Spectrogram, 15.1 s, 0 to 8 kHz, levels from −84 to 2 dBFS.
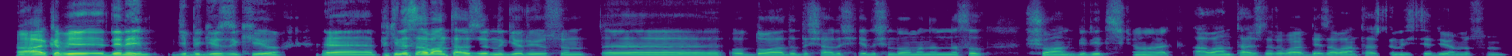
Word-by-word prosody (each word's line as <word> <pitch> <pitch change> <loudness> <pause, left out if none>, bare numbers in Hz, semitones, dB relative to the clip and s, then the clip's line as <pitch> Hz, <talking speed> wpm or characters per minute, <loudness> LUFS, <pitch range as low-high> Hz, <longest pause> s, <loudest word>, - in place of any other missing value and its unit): Harika 110 +3 +6
bir 110 -1 +8
deneyim 120 +1 +6 0.2
gibi 115 +1 -3
gözüküyor. 105 -4 -1 0.4
Eee, 100 -1 +1
peki 140 +4 0
nasıl 160 +3 +5
avantajlarını 120 -9 +4
görüyorsun? 105 0 -6
Eee, 90 -2 -4
o 90 -2 -9
doğada 90 -1 -4
dışarıda 90 0 -8
şehir 185 0 -11
dışında 95 - -10
olmanın 95 0 -7
nasıl 115 +4 -7 0.4
şu - - -7
an 90 -1 -6
bir 90 -2 -8
yetişkin 90 0 -8
olarak 80 -2 -9
avantajları 85 -2 -6
var? 80 -2 -5
Dezavantajlarını 80 0 -8
hissediyor 80 0 -10
musun? 80 +1 -16
95 Hz, 110 wpm, -22 LUFS, 85-110 Hz, 0.4 s, bir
